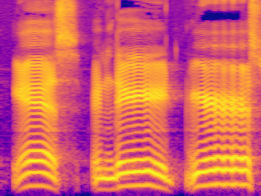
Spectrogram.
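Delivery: put-on high old-lady villain voice, yes drawn out. Retelling Lana's TV interview from bed, answering in an old lady Bane voice. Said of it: "she's like a super old lady Bane voice".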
